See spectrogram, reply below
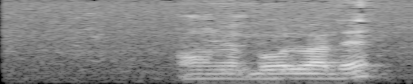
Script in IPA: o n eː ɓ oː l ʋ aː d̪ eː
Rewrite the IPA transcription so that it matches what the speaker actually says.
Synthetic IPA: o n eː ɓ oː l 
